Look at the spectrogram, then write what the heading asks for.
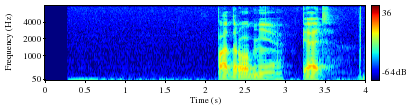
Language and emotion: Russian, neutral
